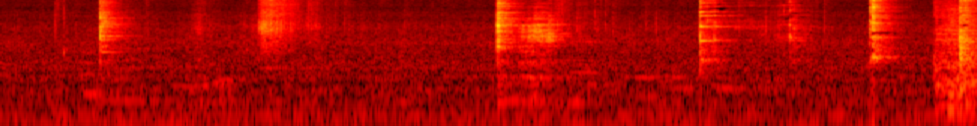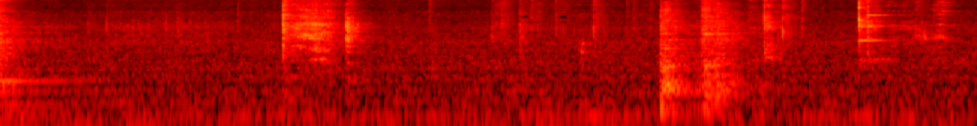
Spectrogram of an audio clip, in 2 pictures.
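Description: A metal spoon scraping and clinking against a tawa (flat griddle) as a sandwich is turned and pressed while it toasts. There are about ten short, irregularly spaced scrapes and clinks.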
